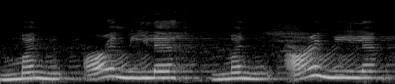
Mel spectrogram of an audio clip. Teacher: நூனுக்கு அப்புறம் ஐன் இருக்கு. ஸோ நம்ம நூனை தெளிவாக ஓதணும்.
